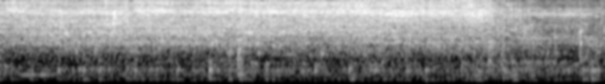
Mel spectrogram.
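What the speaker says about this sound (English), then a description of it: "Hot water." Hot water runs from a kitchen tap in a steady hissing stream, loud and continuous, easing slightly toward the end.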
